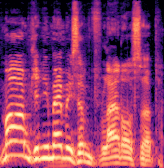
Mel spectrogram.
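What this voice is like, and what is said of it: Failed German accent, Sean Connery-like. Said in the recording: “my German accent ... that's not German. It's more Irish. ... That's Southern, whatever it is. ... It's his Sean Connery, which he always falls into.”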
